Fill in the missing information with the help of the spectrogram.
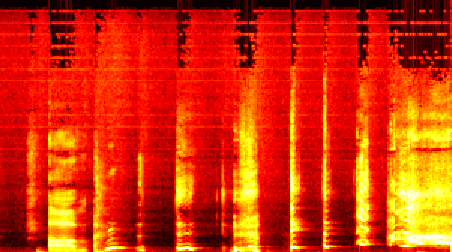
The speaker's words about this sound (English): That one was me. That was me screaming, but I didn't have any breath because I was out of breath.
